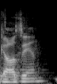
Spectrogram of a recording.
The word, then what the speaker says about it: Gaussian: And it's using a Gaussian? How do you say that word? – Gaussian? – Gaussian blur.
